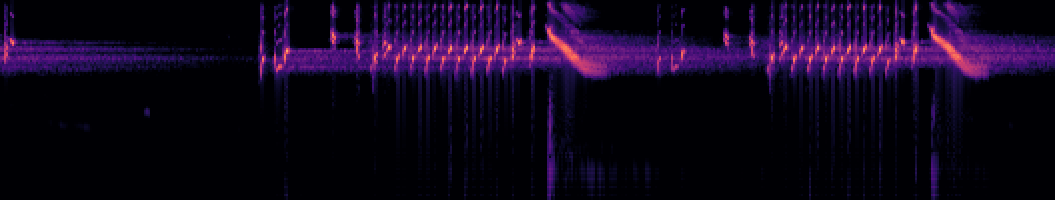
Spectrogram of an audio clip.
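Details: Algerian goldfinch starts with a short buzzy note, pauses, then launches into rapid twittering phrases, each ending in a long downward-sliding whistle, repeated twice.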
